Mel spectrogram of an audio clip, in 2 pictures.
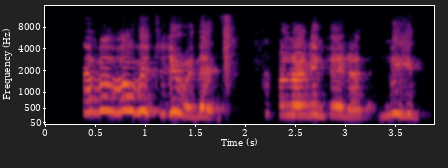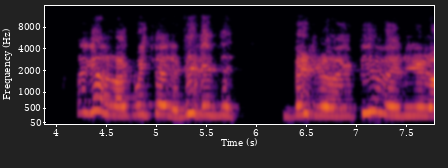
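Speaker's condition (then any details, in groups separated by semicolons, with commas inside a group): Spastic cerebral palsy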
